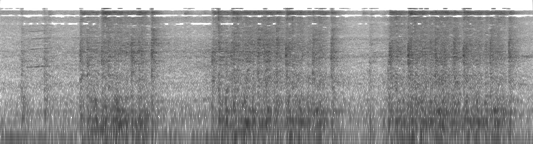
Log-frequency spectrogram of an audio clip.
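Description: Steel wheels of an electric commuter train rumble and clatter along the rails.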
